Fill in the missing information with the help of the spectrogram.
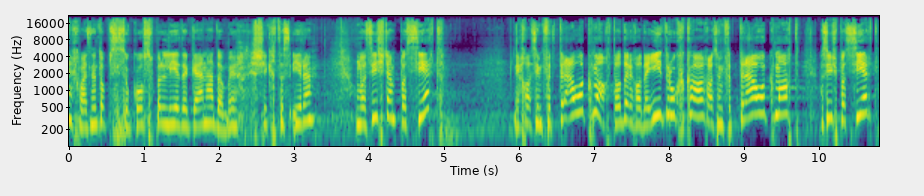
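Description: A young woman with a Swiss German accent preaching in a lively, personal storytelling way, dropping in English phrases. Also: high voice. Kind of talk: sermon storytelling.

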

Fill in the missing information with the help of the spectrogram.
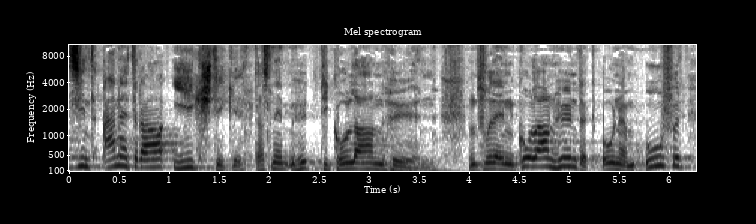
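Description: A man with a Swiss German accent preaching a sermon, telling the story vividly and then reading scripture quietly. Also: fairly high pitch.

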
